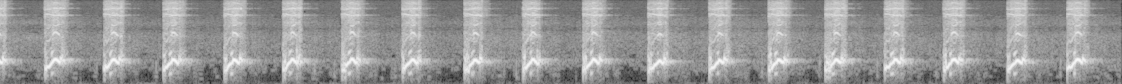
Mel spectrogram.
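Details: Ruak-ruak calling of a White-breasted waterhen for luring birds: sharp croaks that rise briefly, repeated at a regular fast tempo for over eight seconds, with a quiet background.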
